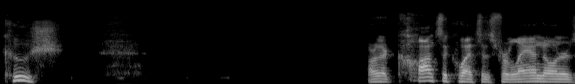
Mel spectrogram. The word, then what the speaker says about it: Coos: meeting chat Diane lazarge Coos is pronounced Kush are there consequences for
